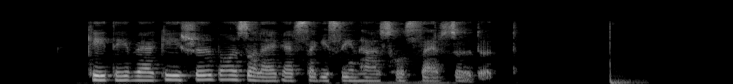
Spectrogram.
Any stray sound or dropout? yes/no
yes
